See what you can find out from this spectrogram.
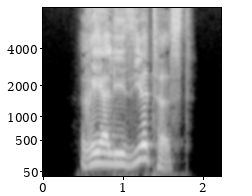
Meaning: inflection of realisieren: 1. second-person singular preterite 2. second-person singular subjunctive II
- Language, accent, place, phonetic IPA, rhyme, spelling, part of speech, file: German, Germany, Berlin, [ʁealiˈziːɐ̯təst], -iːɐ̯təst, realisiertest, verb, De-realisiertest.ogg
